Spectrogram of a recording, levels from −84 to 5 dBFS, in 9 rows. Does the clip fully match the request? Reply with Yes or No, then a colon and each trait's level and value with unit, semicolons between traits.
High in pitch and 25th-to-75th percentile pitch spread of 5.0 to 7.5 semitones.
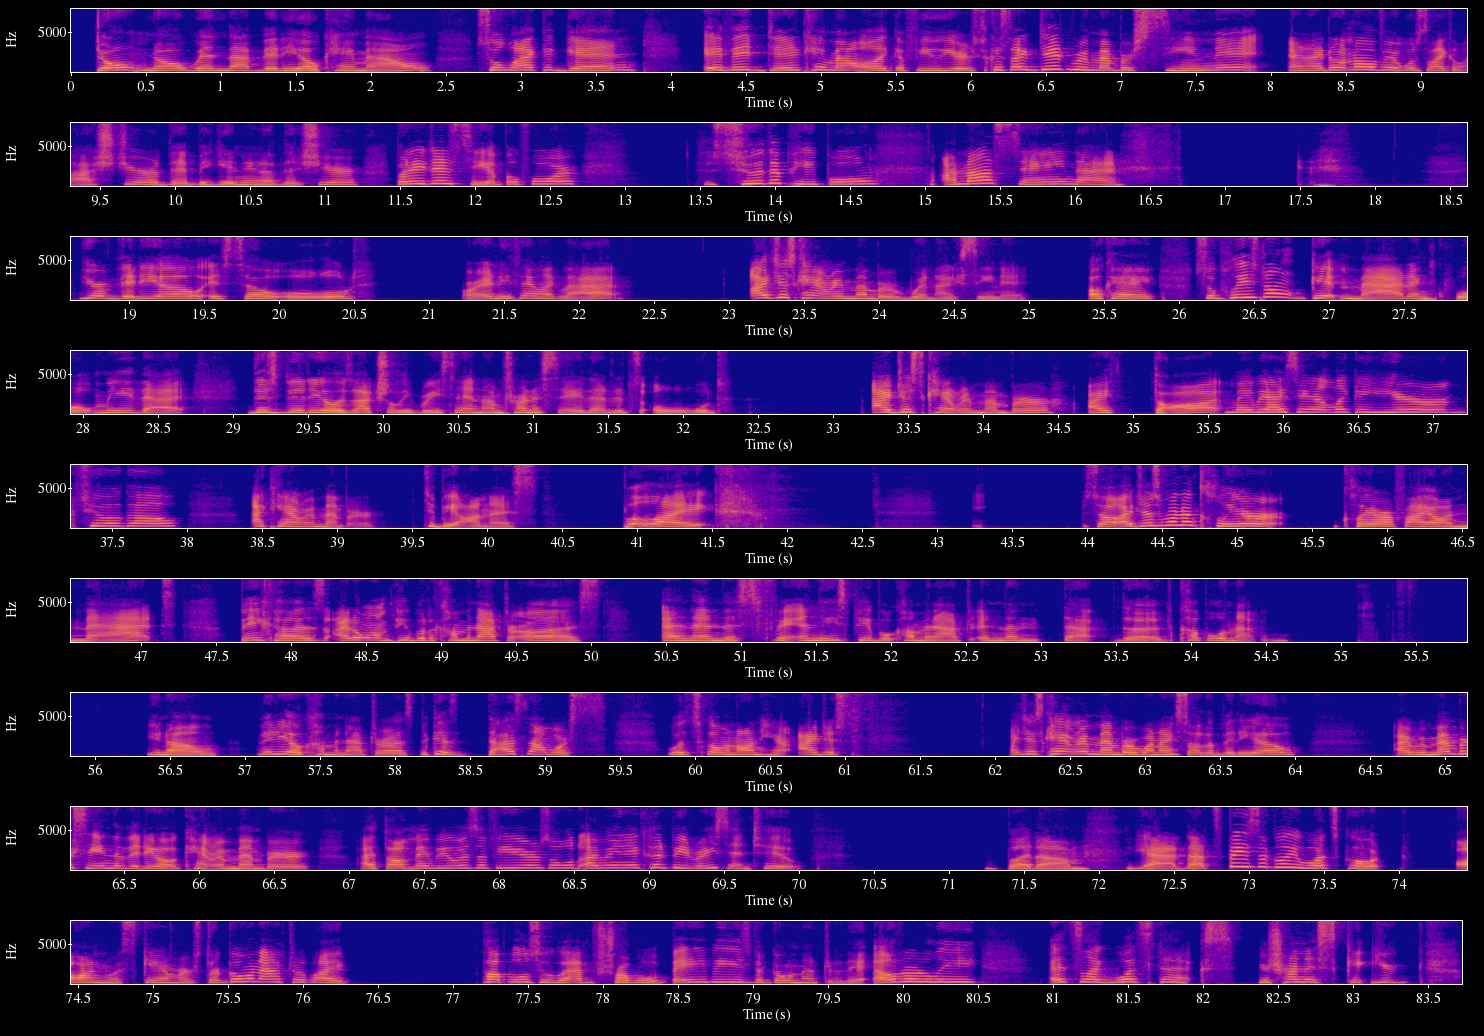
No: very high, 270 Hz; average, 3.9 semitones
